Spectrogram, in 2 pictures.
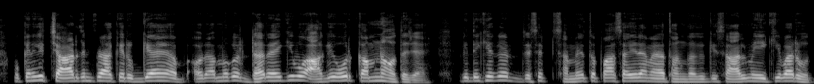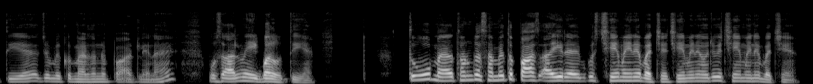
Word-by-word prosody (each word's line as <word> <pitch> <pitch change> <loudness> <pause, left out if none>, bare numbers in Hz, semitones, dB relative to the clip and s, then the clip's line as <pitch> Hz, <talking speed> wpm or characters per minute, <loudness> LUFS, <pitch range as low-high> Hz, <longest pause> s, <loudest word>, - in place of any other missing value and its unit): वो - - -8
कहीं 170 - -2
न 185 - 0
कहीं 195 - +2
की - - -27
4 150 +2 +6
दिन 170 0 -6
पे 175 - +2
आके 160 +1 +1
रुक 145 -3 -3
गया 170 0 +6
है 175 -1 +2
अब 115 -4 -3
और 140 - -3
अब 155 0 -2
मेरे 170 +1 -3
को 185 +1 0 0.2
डर 150 +5 +3
है 170 0 +3
कि 195 +3 -4
वो 195 -1 +2
आगे 135 +8 -2
और 180 +2 +3
कम 155 0 +3
ना - - +4
होते 120 -7 0
जाए। 105 -2 -7
क्योंकि 160 +2 -10
देखिए 185 +2 -1
अगर 185 0 -2
जैसे 140 +5 -6 0.2
समय 135 +3 -4
तो 165 +3 -4
पास 155 -1 -1
आ - - 0
ही 155 +1 +2
रहा 165 - +2
है - - -7
मैराथन 130 -2 -1
का 125 - -2
क्योंकि 125 +2 -7
साल 125 +1 +1
में 150 0 -2
1 140 -3 -1
ही 160 - -2
बार 160 -1 +3
होती 125 +1 -5
है 140 +4 -4
जो 150 0 -7
मेरे 135 - -6
को 140 +1 -9
मैराथन 120 0 -5
में 125 -1 -8
पार्ट 110 +2 -9
लेना 115 0 -11
है 195 - -9 0.4
वो 140 - -5
साल 140 0 +2
में 165 -2 0
1 145 - +1
बार 140 0 +6
होती 110 -2 -4
है। 95 -1 -13 1.0
तो 200 - +3
वो 230 +3 +4
मैराथन 185 +1 +1
का 225 - +4
समय 195 0 0
तो 240 - +3
पास 195 -2 +5
आ 165 - +1
ही 175 - +7
रहा 170 -1 +3
है 160 - +2
बिकॉज़ 165 +2 -6
6 175 0 0
महीने 175 0 +1
बचे 130 -3 +1
हैं - - -4
6 140 +3 -3
महीने 150 +1 -3
हो 155 - -2
चुके 180 +2 0
6 155 -2 -6
महीने 145 -1 -4
बचे 115 -2 -6
हैं। 100 - -13
155 Hz, 320 wpm, -22 LUFS, 130-175 Hz, 1.0 s, ही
